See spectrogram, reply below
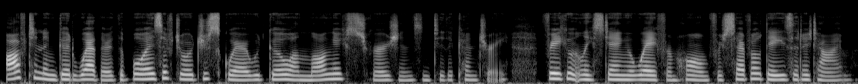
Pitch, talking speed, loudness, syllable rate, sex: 220 Hz, 195 wpm, -19 LUFS, 5.1 syllables/s, female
